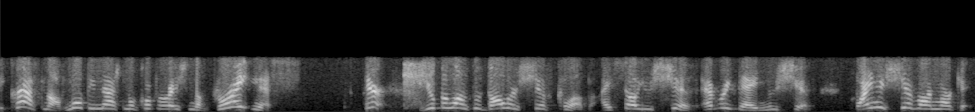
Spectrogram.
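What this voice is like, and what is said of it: Poor put-on TV Russian accent. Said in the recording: “I have a terrible accent. I can't do accents for crap. They all sound like that. ... a softer version of TV Russian”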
